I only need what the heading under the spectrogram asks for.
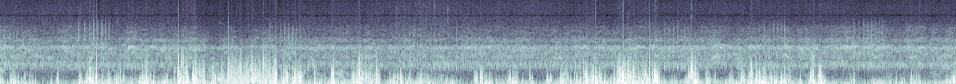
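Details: A large flock of snow geese at Bosque del Apache National Wildlife Refuge, a wintering refuge, keeps up a loud, continuous roar of overlapping harsh honks that swells and fades over twelve seconds.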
